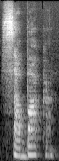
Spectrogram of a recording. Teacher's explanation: when o is not stressed we pronounce it as a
